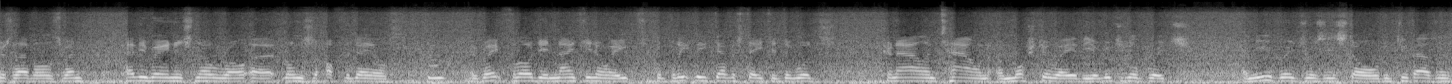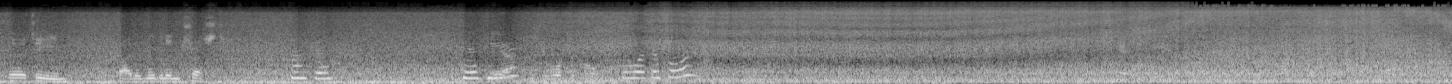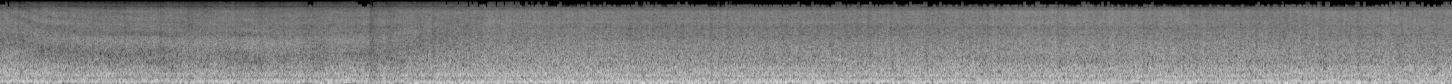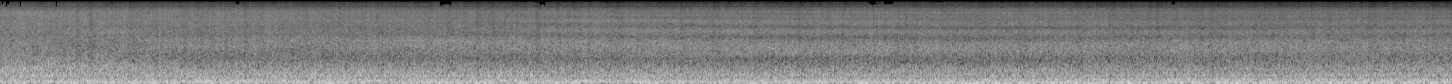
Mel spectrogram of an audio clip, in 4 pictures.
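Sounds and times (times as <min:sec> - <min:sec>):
water pouring over a weir: 0:22.6 - 0:58.0.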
